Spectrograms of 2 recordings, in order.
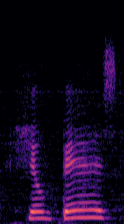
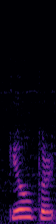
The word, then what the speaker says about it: Gilbert: called sh Bear's syndrome sh bear syndrome um or if you pronounce it the American way or it will be Gilbert Syndrome Gilbert but she bear it's she'll bear the name of of the French doctor I supposed to discovered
